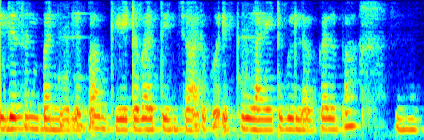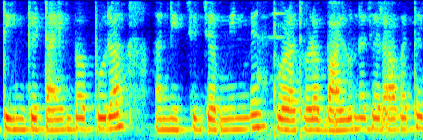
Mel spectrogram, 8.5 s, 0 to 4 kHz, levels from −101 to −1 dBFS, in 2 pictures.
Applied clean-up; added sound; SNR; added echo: neural separator model SepFormer DNS4.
